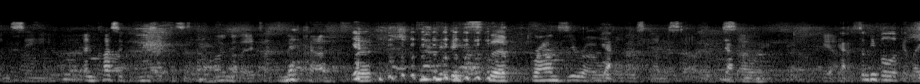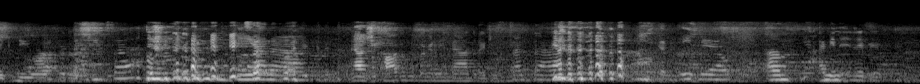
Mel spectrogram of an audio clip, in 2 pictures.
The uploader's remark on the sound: Taped in the Opera Cafe, we discuss life as an opera singer in Vienna.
